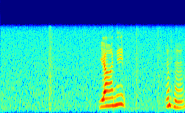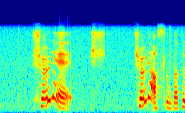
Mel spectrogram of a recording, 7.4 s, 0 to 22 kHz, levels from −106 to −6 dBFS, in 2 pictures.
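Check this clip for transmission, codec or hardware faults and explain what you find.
Nothing stood out on listening to the speech, which came over a call link.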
